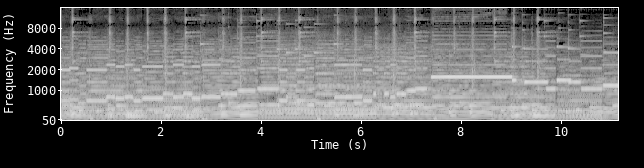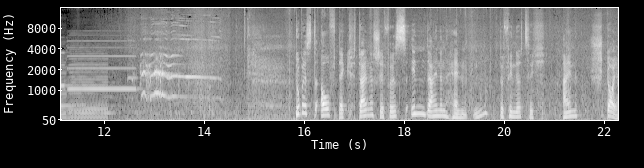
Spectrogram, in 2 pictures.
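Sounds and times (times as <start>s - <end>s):
bright music with jingling chimes: 1.6s - 12.2s
rooster crowing loudly: 12.3s - 14.5s
speech: 15.8s - 22.2s.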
